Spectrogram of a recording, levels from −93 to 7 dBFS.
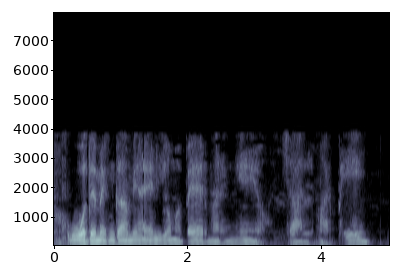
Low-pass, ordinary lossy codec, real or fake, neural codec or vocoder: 7.2 kHz; AAC, 16 kbps; real; none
